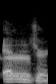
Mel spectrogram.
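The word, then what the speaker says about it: Ehlinger: I want to make sure I pronounce it right. Ettinger. Ettinger, yes.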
